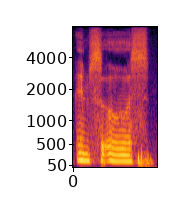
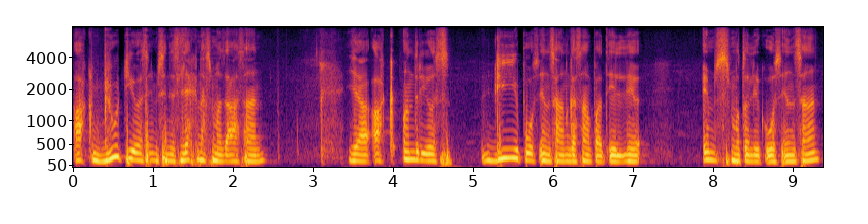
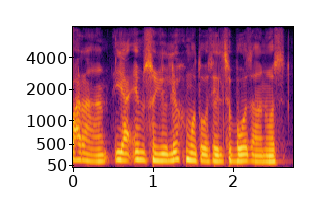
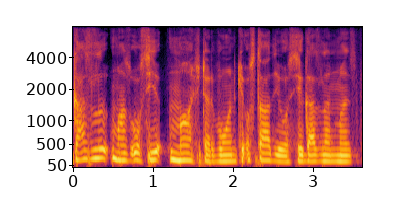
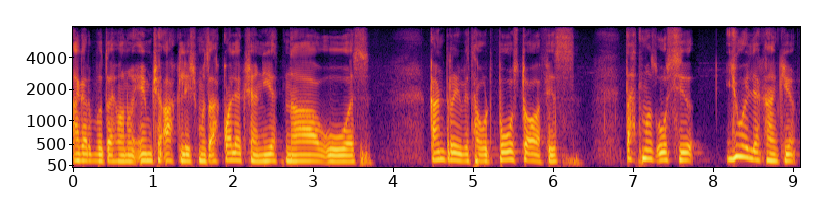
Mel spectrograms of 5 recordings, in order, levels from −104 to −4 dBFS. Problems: none marked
